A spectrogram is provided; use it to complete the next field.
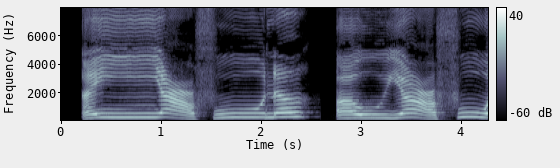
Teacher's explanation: یا دیکھیں این یہاں نون ساکن ہے اور نون ساکن کے بعد یا آ رہا ہے، اور یا جو ہے حروف یرملون میں سے ہے، تو یہاں پر ادغام ہوگا، تھوڑا سا غنّے کے ساتھ پڑھیں گے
